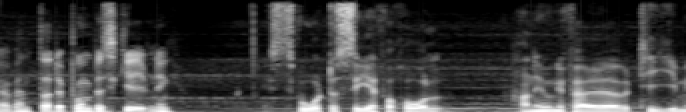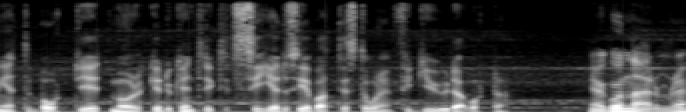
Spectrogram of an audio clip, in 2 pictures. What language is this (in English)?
Swedish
